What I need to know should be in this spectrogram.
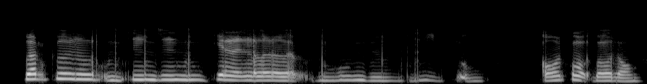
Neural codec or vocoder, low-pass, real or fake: autoencoder, 44.1 kHz, a latent of 192 numbers a frame, MeloTTS; 5.4 kHz; fake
